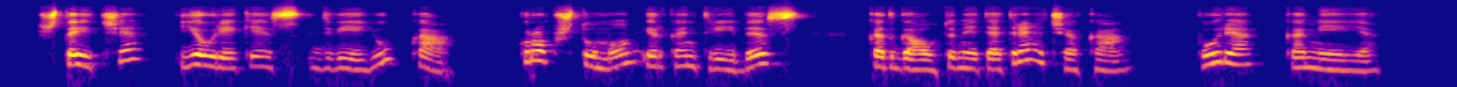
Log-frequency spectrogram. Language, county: Lithuanian, Panevėžys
